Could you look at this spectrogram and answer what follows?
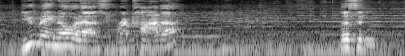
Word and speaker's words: ricotta: York, Connecticut, New Jersey, we don't say ricotta, we say ragout. And listen, you should say ragout too. You know, there's no cultural appropriation. There's no geographic appropriation. That's just how you say it.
